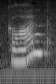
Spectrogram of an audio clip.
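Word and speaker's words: Glahn: a character called Thomas Glan? I don't know how to say his name. I'm going to say Glan because it rhymes with Pan.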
